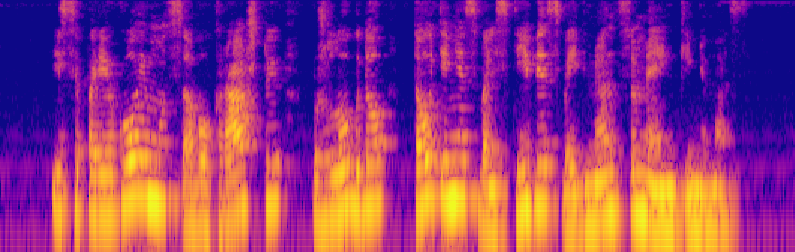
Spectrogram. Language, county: Lithuanian, Kaunas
